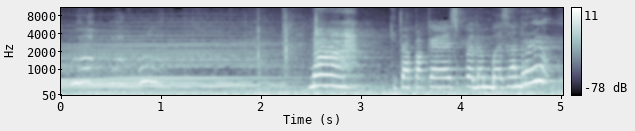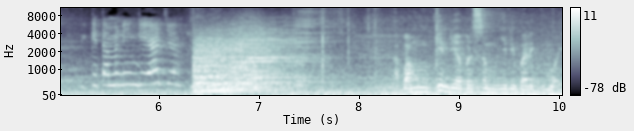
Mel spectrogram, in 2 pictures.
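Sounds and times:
background music with held tones: 0:00.0 - 0:02.3.

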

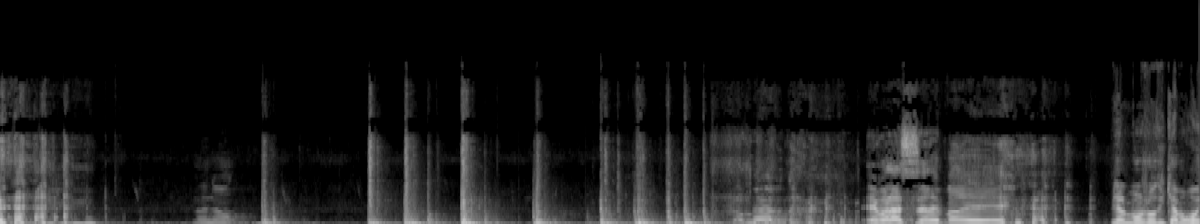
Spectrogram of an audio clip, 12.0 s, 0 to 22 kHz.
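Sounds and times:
sharp knocks on car underside: 0:03.6 - 0:07.2.

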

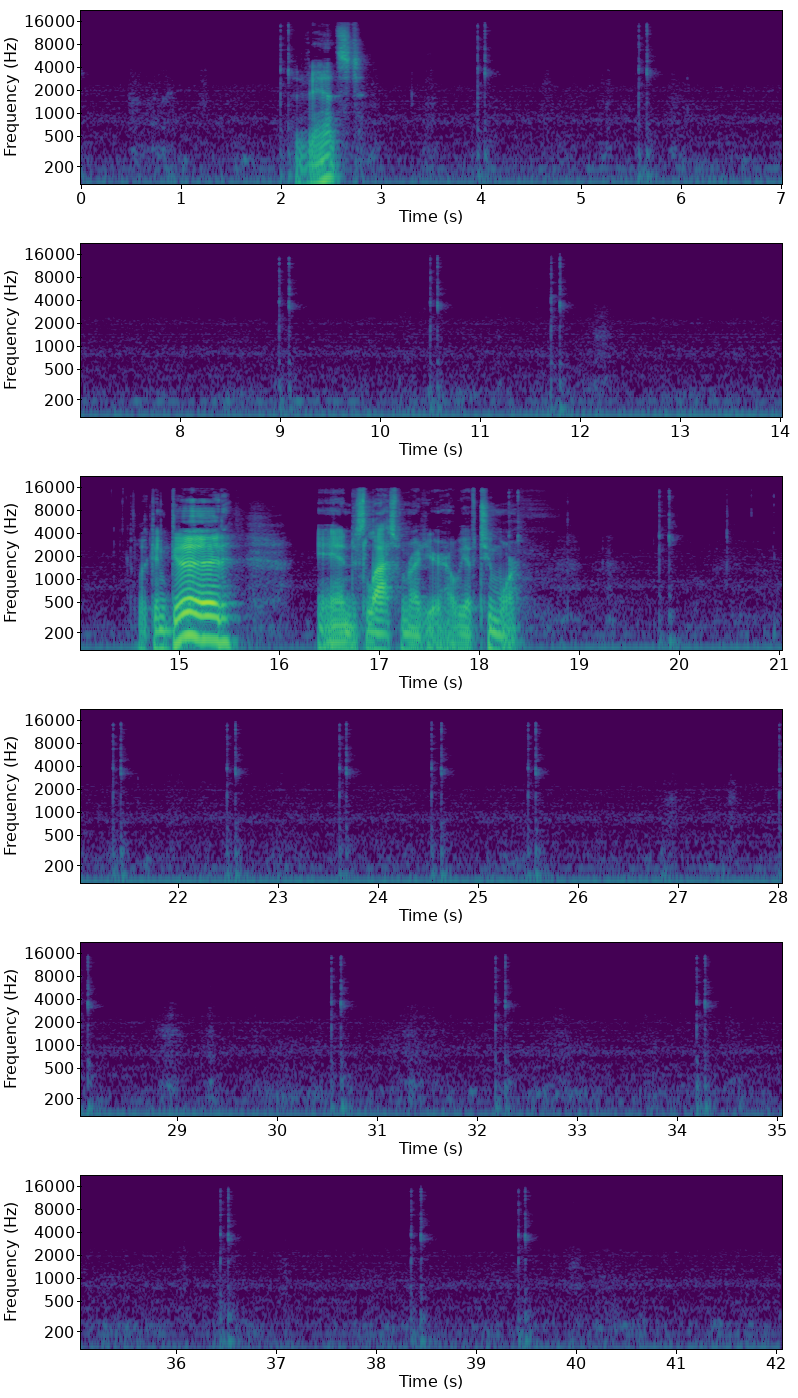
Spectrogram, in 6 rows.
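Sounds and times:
faint low hum: 0:00.0 - 0:42.0
computer mouse clicks: 0:02.0 - 0:02.2, 0:03.3 - 0:04.3, 0:05.2 - 0:06.2, 0:08.9 - 0:09.4, 0:10.4 - 0:10.8, 0:11.6 - 0:12.1, 0:19.7 - 0:21.7, 0:22.4 - 0:22.8, 0:23.6 - 0:23.9, 0:24.5 - 0:24.8, 0:25.5 - 0:25.8, 0:28.0 - 0:28.4, 0:30.5 - 0:30.9, 0:32.2 - 0:32.6, 0:34.2 - 0:34.6, 0:36.4 - 0:37.2, 0:38.3 - 0:38.7, 0:39.4 - 0:39.8.

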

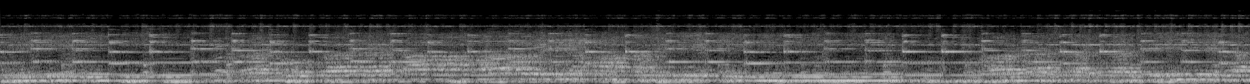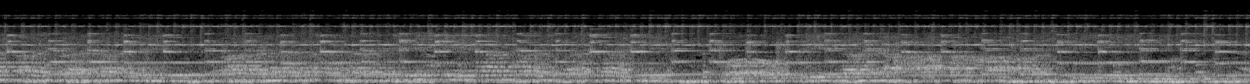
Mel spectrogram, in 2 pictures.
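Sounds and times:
temple bells and gongs clanging: 0:00.0 - 0:25.0.

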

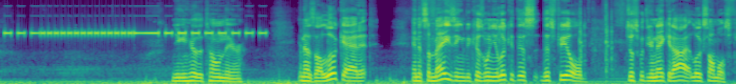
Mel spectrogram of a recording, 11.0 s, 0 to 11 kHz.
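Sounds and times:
high electronic beeps: 0:00.0 - 0:04.0.

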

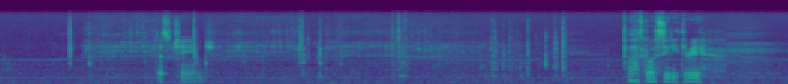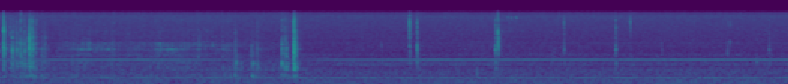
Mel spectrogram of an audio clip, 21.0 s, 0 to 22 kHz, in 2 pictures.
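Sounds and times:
faint electrical hum: 0:00.0 - 0:21.0
cd changer whirring: 0:00.6 - 0:21.0.

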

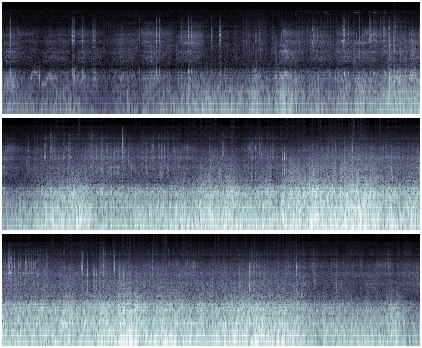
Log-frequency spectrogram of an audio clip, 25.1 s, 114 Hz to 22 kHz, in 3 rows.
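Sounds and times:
bike rattling: 0:00.0 - 0:25.0
bike tyres crunching over stones: 0:01.4 - 0:25.0
wind rush on microphone: 0:02.5 - 0:25.0.

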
